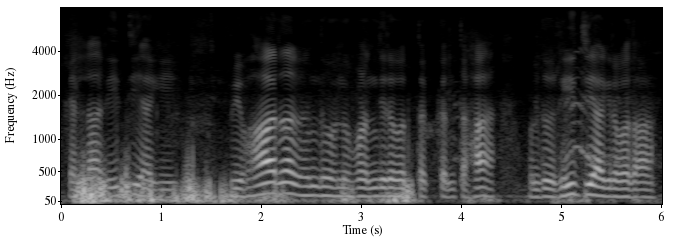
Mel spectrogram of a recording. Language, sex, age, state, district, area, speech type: Kannada, male, 18-30, Karnataka, Shimoga, rural, spontaneous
